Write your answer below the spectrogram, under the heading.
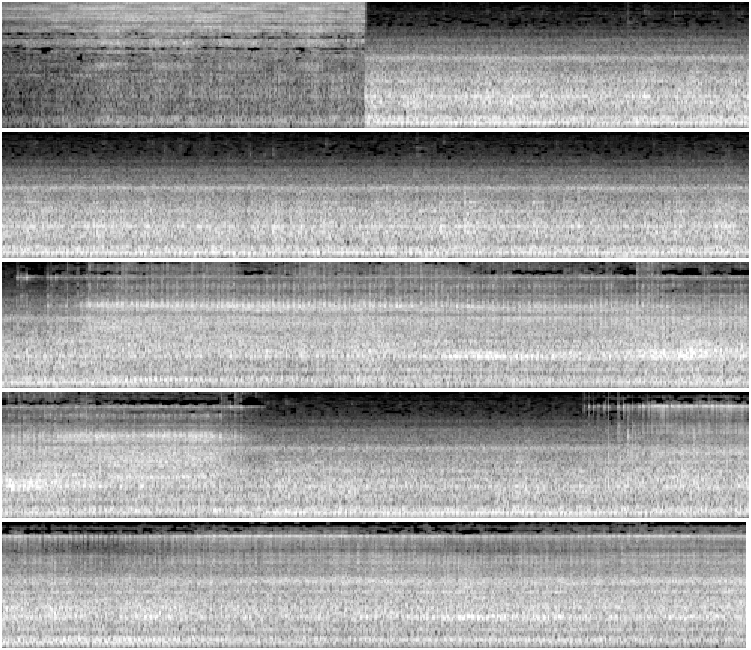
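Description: Homemade bench grinder, a washing-machine motor spinning a normal grinding wheel, grinding the angles on a square steel lathe-tool bar: a steady motor hum under the rasp of steel on the wheel. The grinding grows louder about ten seconds in and again a few seconds later, as the steel is pressed harder against the wheel.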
